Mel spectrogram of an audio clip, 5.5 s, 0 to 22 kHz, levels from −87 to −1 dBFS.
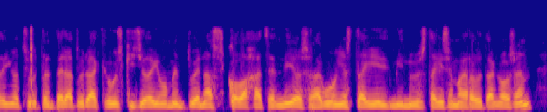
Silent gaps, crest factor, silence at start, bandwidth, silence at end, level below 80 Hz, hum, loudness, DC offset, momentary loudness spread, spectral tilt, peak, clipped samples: none; 14 dB; 0 s; 8.2 kHz; 0.15 s; -80 dBFS; none; -22 LUFS; under 0.1%; 2 LU; -7.5 dB/octave; -8 dBFS; under 0.1%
